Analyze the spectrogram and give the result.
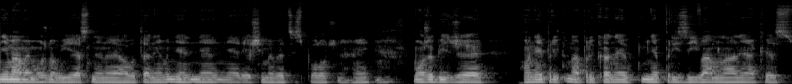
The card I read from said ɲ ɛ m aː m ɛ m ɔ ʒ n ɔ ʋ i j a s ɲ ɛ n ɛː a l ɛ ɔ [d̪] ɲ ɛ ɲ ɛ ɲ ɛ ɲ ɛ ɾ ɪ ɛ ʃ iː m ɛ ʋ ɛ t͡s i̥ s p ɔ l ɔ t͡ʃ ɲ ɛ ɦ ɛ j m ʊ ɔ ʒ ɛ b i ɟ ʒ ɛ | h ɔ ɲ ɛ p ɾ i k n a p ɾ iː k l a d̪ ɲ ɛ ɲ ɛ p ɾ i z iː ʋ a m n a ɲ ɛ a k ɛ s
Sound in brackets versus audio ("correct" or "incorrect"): incorrect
